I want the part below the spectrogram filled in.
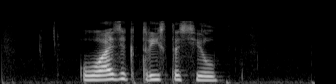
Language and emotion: Russian, neutral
